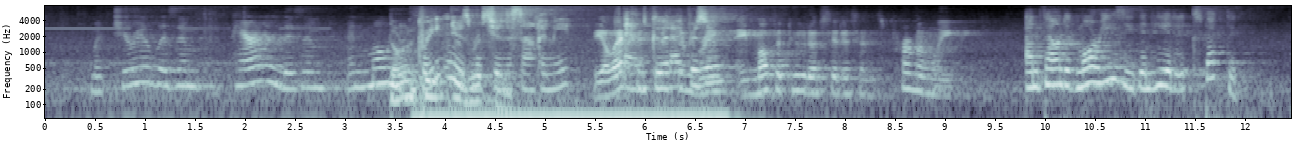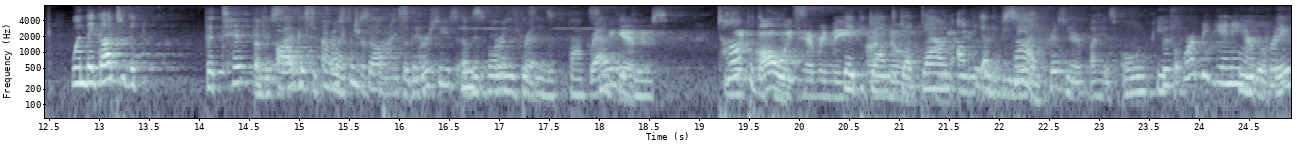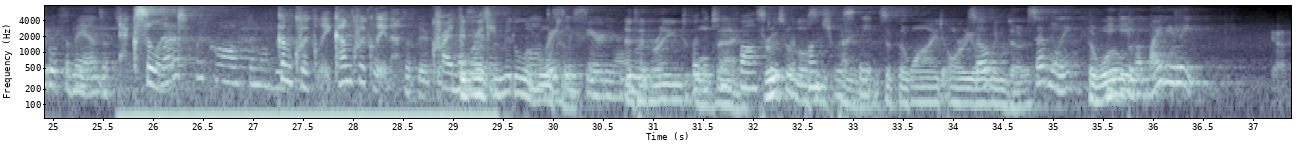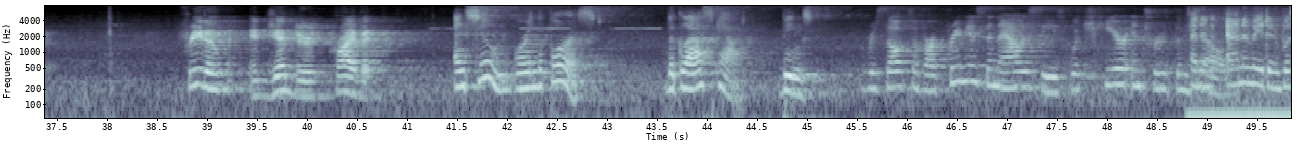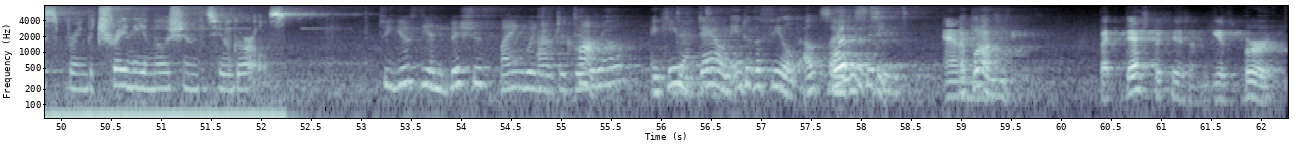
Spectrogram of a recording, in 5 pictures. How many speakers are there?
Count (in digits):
8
